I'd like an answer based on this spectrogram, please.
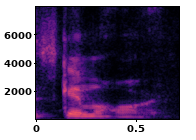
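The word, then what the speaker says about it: Schermerhorn: You're not going to call it I don't know anybody that I've ever been with in New York call it anything other than skimmer horn.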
